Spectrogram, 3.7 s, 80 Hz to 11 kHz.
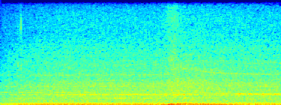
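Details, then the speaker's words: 1979 Hurst Olds V8 just after cold start, fast idle on before kicking down: smooth, even raised idle with no knocks or misses; normal cold fast idle. "fast idle is on I'll give it a minute before I uh try to kick it down and put it in gear"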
